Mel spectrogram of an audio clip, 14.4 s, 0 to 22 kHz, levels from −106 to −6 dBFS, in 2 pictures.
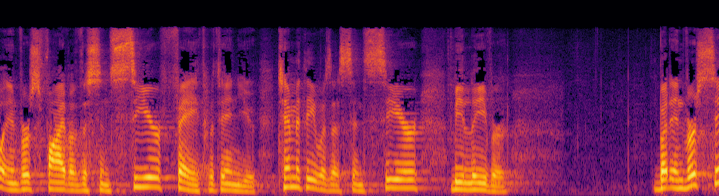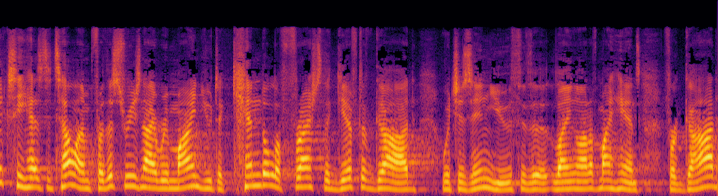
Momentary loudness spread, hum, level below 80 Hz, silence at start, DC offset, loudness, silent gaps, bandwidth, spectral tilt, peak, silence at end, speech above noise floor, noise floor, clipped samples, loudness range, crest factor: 9 LU; none; -64 dBFS; 0 s; under 0.1%; -22 LUFS; none; 12.5 kHz; -5.5 dB/octave; -4 dBFS; 0 s; 42 dB; -63 dBFS; under 0.1%; 5 LU; 18 dB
